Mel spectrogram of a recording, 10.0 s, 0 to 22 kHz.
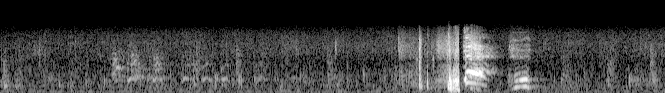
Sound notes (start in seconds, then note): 7.6 groaning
